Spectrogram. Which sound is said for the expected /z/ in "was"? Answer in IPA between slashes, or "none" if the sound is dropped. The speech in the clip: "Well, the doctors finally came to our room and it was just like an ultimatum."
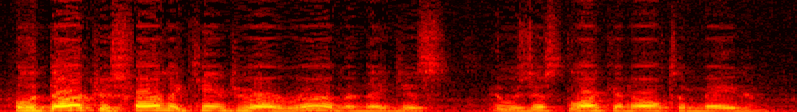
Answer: /z/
